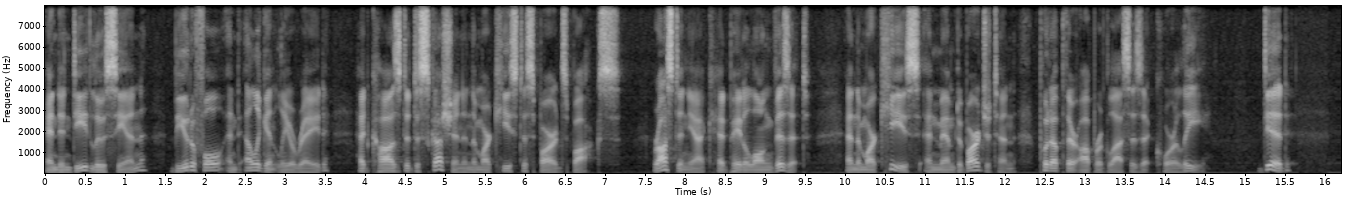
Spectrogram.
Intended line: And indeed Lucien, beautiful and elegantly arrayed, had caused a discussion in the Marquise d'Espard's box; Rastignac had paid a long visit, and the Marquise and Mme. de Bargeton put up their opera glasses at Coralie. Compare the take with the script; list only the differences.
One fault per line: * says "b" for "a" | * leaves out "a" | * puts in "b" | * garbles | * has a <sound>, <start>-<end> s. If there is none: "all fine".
* puts in "Did"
